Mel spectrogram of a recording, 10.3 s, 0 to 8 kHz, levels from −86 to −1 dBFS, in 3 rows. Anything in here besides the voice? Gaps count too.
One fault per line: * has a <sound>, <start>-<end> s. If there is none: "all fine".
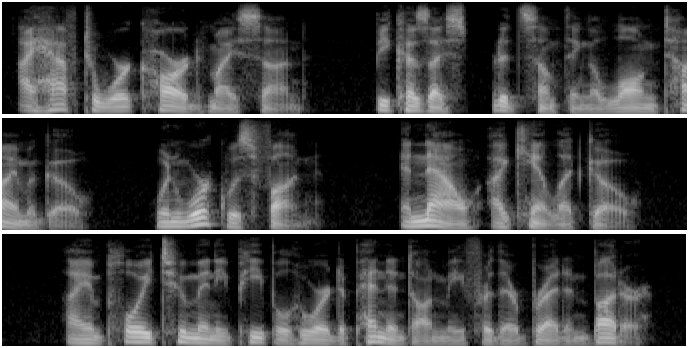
* has a dropout, 2.3-2.5 s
